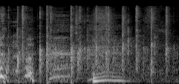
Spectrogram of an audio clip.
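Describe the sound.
A few people in a small live audience clap unevenly, with sharp scattered hand claps mixed with voices talking and laughing over the sparse applause.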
